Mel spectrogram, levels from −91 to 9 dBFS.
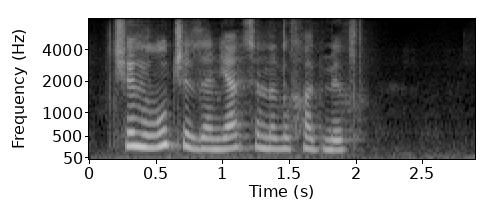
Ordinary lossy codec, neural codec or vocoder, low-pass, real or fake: none; codec, 16 kHz, 1 kbps, FunCodec, trained on LibriTTS, 50 frames a second; none; fake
